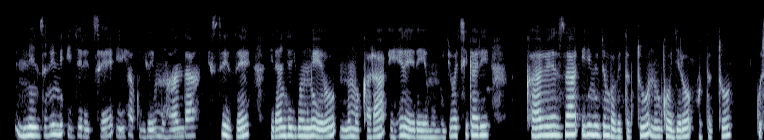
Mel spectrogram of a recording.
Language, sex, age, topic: Kinyarwanda, female, 18-24, finance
